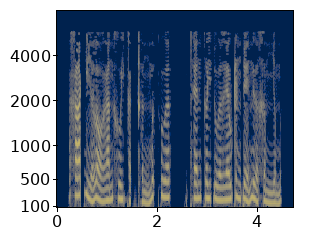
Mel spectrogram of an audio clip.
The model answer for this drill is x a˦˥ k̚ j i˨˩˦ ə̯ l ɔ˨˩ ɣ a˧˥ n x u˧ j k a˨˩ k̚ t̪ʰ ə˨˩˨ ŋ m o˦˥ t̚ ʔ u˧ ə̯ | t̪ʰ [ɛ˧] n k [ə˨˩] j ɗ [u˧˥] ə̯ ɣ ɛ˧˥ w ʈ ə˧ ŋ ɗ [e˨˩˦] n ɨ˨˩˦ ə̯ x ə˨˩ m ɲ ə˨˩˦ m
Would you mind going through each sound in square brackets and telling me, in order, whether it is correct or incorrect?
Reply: correct, incorrect: ə˧, incorrect: u˧, correct

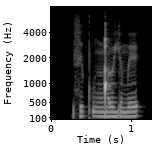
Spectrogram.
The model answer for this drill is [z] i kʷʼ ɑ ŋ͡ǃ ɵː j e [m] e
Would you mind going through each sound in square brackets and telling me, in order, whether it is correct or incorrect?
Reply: incorrect: s, correct

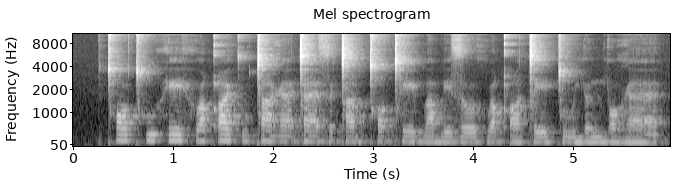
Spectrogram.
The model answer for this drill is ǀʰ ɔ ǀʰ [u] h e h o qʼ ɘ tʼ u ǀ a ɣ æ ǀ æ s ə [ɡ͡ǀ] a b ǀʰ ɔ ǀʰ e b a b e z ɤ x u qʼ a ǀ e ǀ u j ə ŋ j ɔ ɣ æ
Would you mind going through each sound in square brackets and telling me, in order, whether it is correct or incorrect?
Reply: correct, incorrect: ǀ

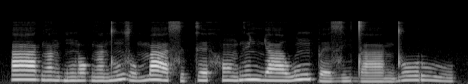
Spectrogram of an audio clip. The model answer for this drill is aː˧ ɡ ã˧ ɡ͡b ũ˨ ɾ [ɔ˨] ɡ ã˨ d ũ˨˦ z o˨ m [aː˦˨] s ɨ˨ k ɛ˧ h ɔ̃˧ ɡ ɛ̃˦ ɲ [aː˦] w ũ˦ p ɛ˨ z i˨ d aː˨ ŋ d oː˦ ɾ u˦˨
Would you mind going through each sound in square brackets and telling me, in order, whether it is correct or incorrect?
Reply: correct, correct, incorrect: aː˧

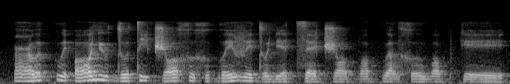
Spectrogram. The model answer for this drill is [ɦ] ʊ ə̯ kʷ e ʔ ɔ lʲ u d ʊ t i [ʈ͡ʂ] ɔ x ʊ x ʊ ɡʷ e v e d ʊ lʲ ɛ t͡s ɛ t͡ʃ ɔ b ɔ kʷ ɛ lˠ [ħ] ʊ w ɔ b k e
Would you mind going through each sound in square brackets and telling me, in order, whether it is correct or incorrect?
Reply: incorrect: ʕ, incorrect: t͡ʃ, incorrect: x

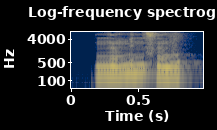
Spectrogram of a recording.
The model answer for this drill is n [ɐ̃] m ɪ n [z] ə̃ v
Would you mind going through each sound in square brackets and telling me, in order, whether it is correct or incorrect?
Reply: incorrect: ə̃, incorrect: s

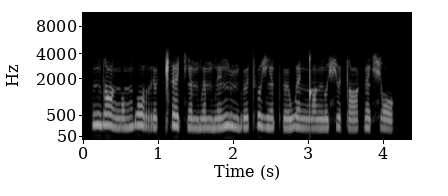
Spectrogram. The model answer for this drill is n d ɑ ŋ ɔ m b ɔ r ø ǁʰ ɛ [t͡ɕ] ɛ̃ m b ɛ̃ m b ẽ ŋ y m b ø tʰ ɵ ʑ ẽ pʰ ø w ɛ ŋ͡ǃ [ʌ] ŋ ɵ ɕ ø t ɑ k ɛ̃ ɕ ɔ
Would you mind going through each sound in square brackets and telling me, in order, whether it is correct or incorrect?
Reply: correct, incorrect: ɑ

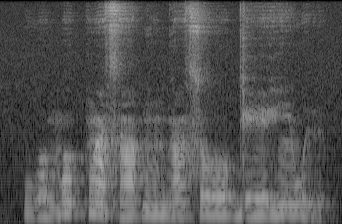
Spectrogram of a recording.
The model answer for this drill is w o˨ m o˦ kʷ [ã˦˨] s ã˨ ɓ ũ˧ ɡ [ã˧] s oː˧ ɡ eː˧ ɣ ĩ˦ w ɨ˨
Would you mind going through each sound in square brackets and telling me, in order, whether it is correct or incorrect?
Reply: correct, incorrect: ã˨

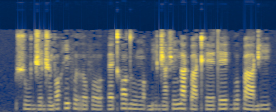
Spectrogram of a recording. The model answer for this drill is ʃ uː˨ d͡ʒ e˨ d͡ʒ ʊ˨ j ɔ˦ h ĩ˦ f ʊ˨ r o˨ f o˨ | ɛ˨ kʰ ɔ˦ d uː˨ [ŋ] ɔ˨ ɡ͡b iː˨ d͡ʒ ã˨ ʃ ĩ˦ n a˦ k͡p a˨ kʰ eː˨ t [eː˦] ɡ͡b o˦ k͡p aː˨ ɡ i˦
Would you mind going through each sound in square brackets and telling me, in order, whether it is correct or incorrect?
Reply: correct, correct

